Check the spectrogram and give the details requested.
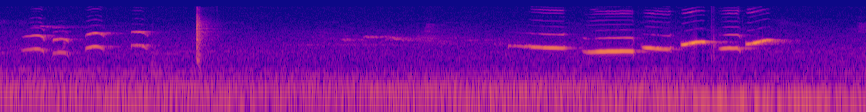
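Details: A female white-rumped shama calls to stir males into song. Soft paired whistles open, a sharp click cuts in, then a louder run of rising and falling whistled notes closes out.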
